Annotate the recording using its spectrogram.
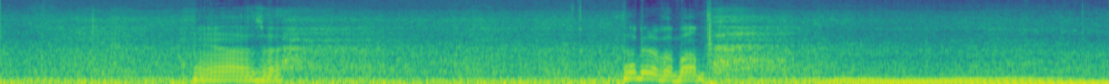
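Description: A motorcycle engine rumbles along the street.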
